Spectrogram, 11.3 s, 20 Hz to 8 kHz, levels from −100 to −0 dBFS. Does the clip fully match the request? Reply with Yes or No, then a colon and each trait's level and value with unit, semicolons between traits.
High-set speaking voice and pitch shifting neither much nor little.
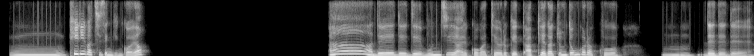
No: high, 220 Hz; wide, 6.1 semitones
